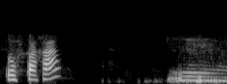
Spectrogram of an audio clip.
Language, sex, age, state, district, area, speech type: Bodo, female, 45-60, Assam, Udalguri, rural, conversation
